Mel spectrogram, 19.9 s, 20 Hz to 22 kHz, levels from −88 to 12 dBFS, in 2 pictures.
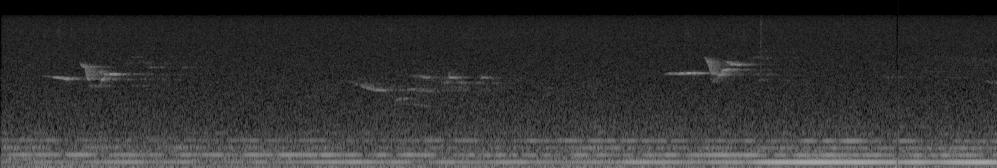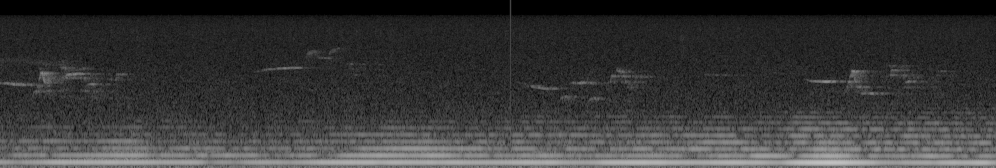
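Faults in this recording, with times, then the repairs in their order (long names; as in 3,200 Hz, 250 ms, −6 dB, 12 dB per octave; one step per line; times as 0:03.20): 0:08.96–0:08.98: drop-out 16 ms
0:15.07: click −14 dBFS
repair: click removal
repair the gap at 0:08.96, 16 ms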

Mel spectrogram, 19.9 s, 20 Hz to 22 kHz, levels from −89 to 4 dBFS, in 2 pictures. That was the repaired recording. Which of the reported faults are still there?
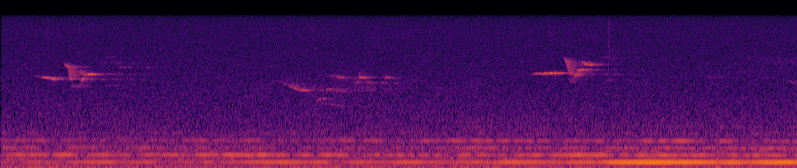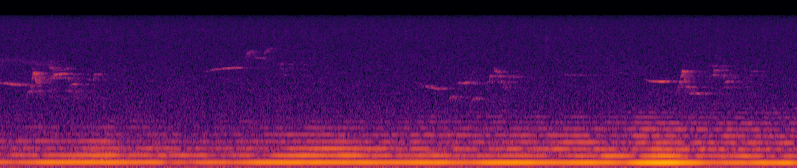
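none of them is left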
